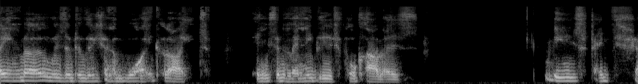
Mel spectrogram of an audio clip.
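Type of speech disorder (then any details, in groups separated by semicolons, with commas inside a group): Speech with a voice prosthesis; laryngectomy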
